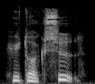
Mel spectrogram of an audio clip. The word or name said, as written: hydroxyd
